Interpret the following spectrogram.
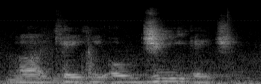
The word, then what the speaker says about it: Keogh: For example, my last name is Keogh, but it has a very strange spelling, Keogh. Right, but the GH is silent.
